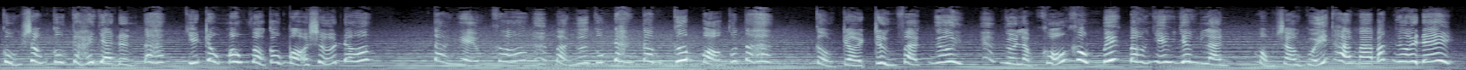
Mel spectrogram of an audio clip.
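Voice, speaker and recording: A poor peasant in an animated folk tale. The voice is extremely high, wailing and pleading with defiant indignation, over music. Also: female voice, moderate pace. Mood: anguished indignant. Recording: music under the voice.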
